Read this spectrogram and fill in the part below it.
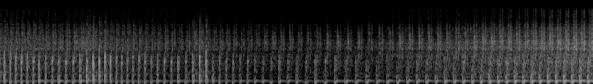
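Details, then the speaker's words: Early 1961 Wheel Horse model 401 garden tractor single-cylinder engine at first start-up, no choke, throttle near wide open, possibly flooded earlier: even, steady beat picking up smoothly with throttle, no misses or knocks; runs properly, smokes slightly on gas. "that sounds pretty good i'm gonna move the camera so you can see it smokes a little when you give it gas sometimes those things clear up when you run it some"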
